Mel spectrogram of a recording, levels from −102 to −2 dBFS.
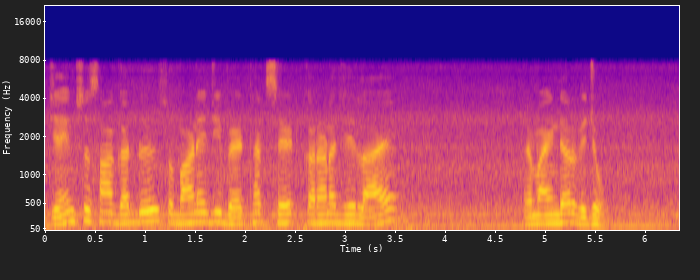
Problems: constant background noise, echo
